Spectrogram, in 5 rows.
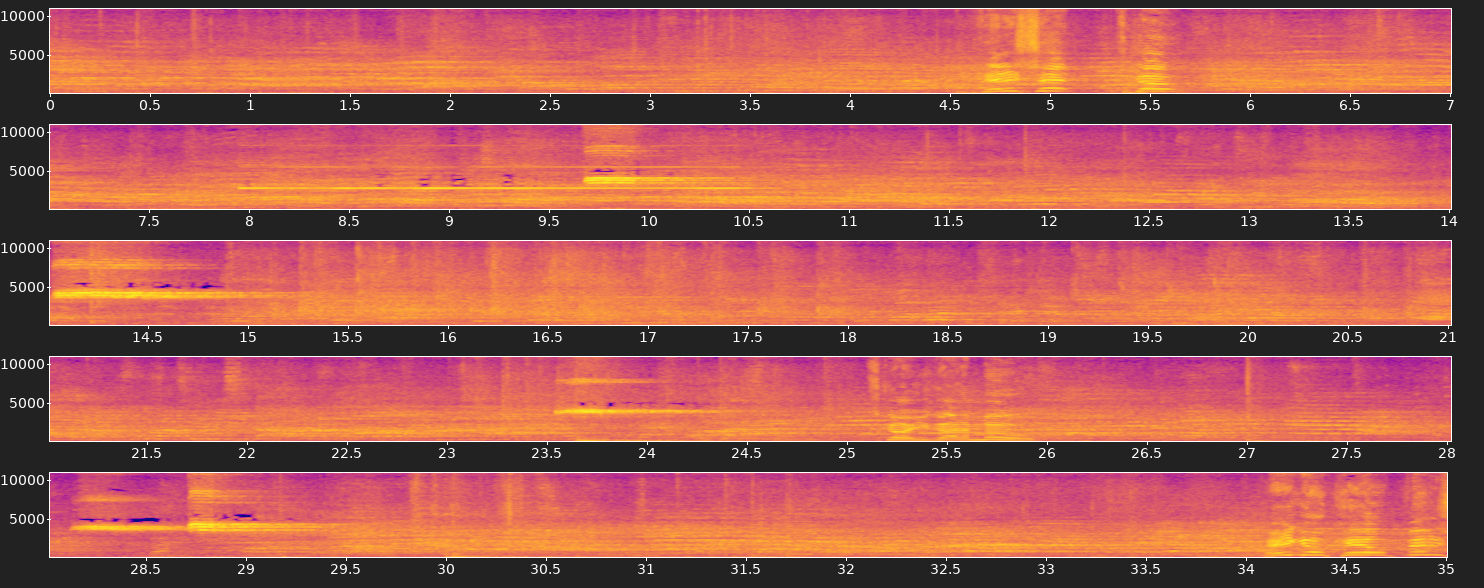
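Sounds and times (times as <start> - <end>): crowd chatter echoing in gym: 0.0 - 35.0.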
